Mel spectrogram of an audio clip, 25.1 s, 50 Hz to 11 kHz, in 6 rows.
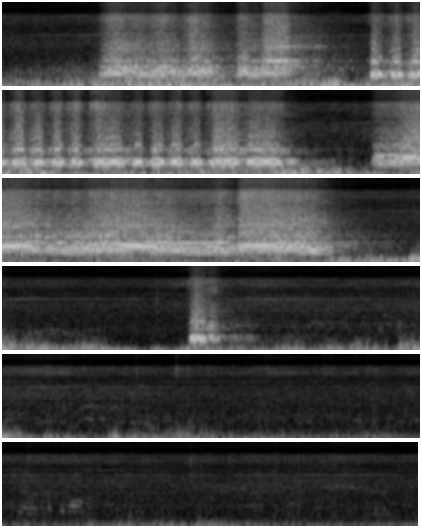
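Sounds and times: low rumble of steam engines: 0.0 - 25.0
steam locomotive whistle blasts: 0.3 - 16.3.

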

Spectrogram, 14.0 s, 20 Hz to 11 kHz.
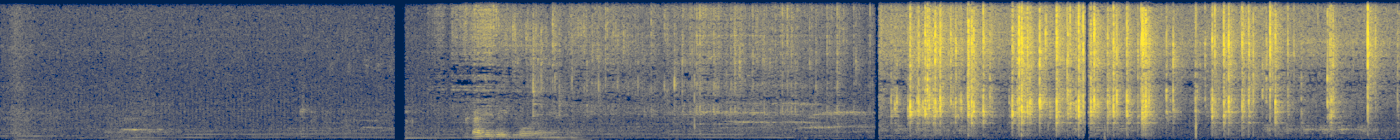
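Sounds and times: mustard seeds popping in oil: 5.0 - 14.0.

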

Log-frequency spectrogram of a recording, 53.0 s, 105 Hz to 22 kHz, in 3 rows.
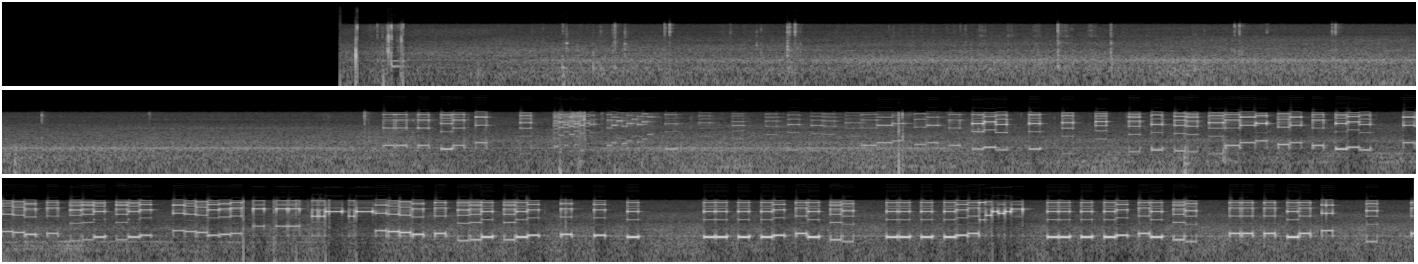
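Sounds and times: square-wave beeping melody: 22.4 - 43.4, 44.1 - 53.0.

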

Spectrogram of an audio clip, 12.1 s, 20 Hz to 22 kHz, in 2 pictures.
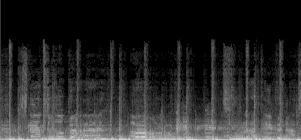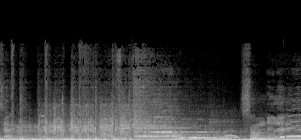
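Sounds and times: drums and cymbals: 0.0 - 9.9
electric guitar: 0.0 - 12.0
low bass: 0.0 - 12.0.

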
